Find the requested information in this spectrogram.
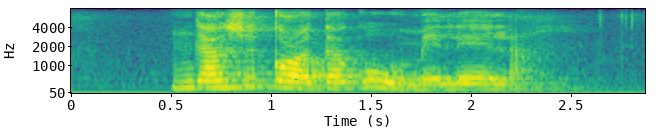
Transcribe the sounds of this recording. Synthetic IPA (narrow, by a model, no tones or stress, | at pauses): ŋɡaʂikɔtakuɦumɛlɛːla̰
